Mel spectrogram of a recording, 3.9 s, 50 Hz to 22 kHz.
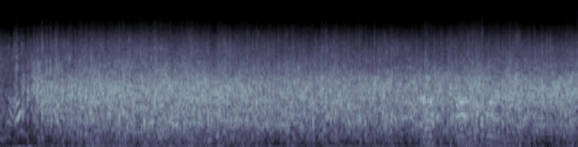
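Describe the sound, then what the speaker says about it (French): Studio audience in a televised game show from the 1983 film Le Prix du danger claps loudly and steadily, a dense, sustained wash of applause with no voices over it. "On l'applaudit très fort."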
